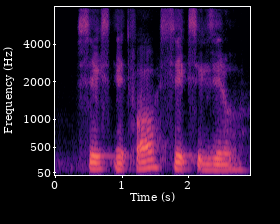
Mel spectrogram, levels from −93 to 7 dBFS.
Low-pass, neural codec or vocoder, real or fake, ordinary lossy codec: none; codec, 16 kHz, 4 kbps, FreqCodec, smaller model; fake; none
